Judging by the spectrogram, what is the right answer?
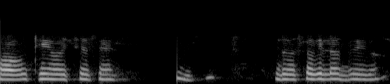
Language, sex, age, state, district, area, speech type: Odia, female, 30-45, Odisha, Boudh, rural, conversation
